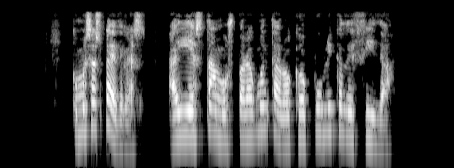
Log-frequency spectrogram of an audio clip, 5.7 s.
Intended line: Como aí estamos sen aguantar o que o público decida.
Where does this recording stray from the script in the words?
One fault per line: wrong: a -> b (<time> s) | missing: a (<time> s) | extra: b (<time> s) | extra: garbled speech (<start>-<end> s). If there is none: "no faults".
extra: esas pedras (1.1 s)
wrong: sen -> para (3.0 s)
